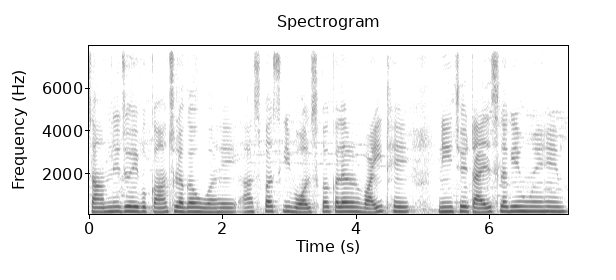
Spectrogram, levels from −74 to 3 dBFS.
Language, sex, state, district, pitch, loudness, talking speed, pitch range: Hindi, female, Bihar, Darbhanga, 215 Hz, -30 LUFS, 165 wpm, 200-225 Hz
